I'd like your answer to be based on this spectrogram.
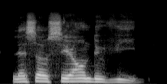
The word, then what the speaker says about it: Les Océans du Vide: Apparently, it's pronounced Les Océans du Vide. – Word up. – Yeah, it's French.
